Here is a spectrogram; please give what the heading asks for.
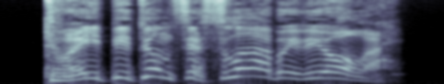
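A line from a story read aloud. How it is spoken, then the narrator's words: Shout. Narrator (Russian): крикнул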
